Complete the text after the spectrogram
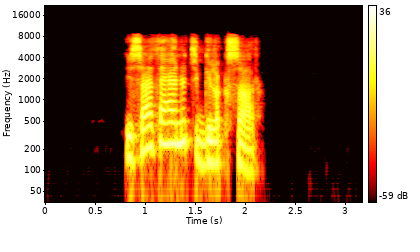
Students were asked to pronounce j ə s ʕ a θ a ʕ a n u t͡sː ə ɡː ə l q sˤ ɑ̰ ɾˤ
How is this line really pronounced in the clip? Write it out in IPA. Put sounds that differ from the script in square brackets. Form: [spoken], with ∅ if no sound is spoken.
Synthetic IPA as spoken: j ə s ʕ a θ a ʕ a n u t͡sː ə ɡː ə l q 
